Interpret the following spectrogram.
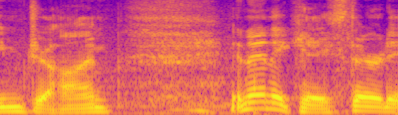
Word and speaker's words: Jaheim: It's Jaheim.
